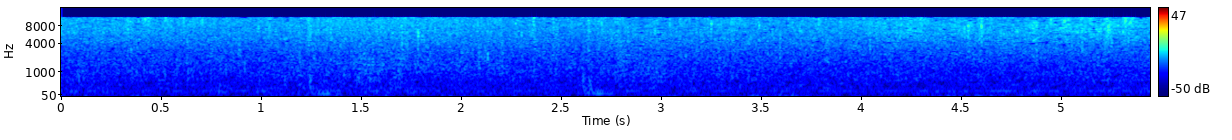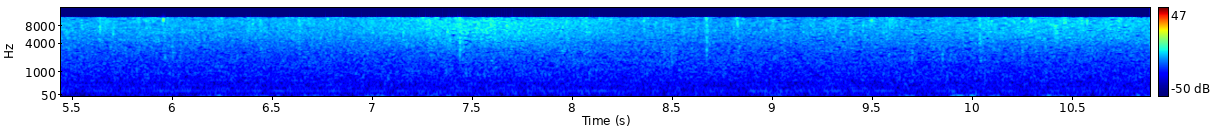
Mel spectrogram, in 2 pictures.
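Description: Steady, dense rain pours in the Days Gone video game, a constant hiss of drops on surfaces with faint low rumbles and no voices throughout.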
